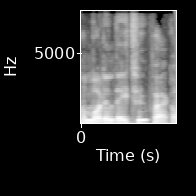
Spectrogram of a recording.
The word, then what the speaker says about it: Tupac: Let's say his name properly. Pac. Tupac. – Tupac. – Tupac. – Tupac. – Pac. – P-A-C. – It's closer to Pac.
